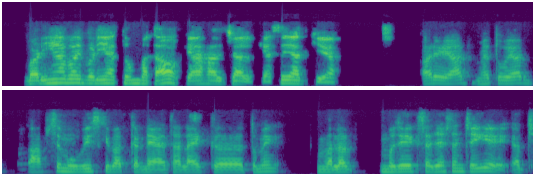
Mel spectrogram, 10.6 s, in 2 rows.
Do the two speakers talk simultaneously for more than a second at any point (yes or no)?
no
